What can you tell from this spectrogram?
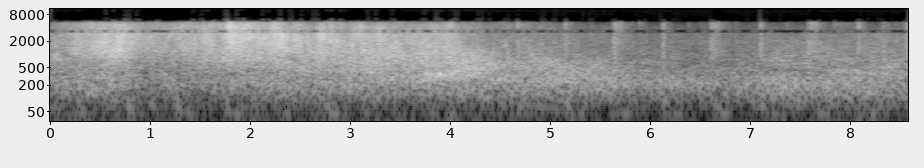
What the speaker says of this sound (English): Rolling in from your left, the HJT-36 ready for takeoff.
